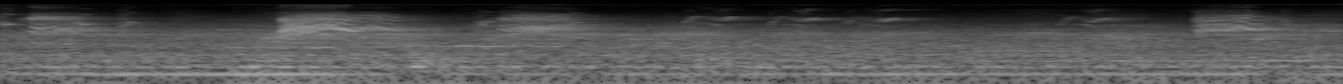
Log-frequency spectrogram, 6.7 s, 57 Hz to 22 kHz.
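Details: Rose-ringed parakeets flying over central Mumbai, India, 2019, give three harsh, grating screeches a second or so apart, with thinner high whistles between, over a steady low hum.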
